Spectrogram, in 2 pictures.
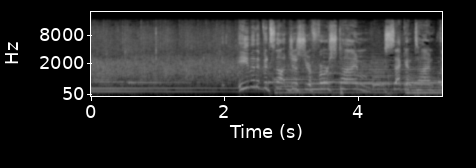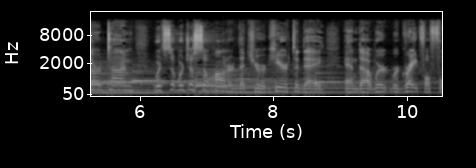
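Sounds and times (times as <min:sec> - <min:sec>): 
large audience clapping: 0:00.0 - 0:03.3
speech: 0:02.2 - 0:10.5.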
